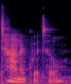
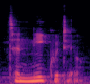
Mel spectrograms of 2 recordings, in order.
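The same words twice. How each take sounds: First: The stress falls on the syllables ta and que. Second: The stress falls on the syllable ni. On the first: The speaker calls it wrong. "where I put ta and que as as the emphasis of the word" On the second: The speaker calls it right. "with ni being the emphasis"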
